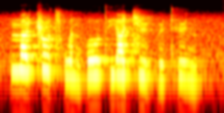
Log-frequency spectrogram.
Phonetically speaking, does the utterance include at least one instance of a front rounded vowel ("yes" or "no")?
yes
